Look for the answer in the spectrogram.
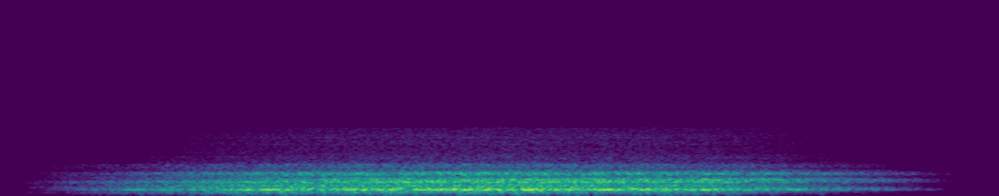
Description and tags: Passing Ship
Pad sound, reminiscent of a passing space ship from a sci-fi movie.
